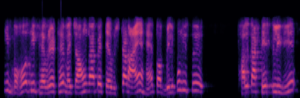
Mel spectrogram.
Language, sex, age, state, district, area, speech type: Hindi, male, 18-30, Bihar, Begusarai, rural, conversation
